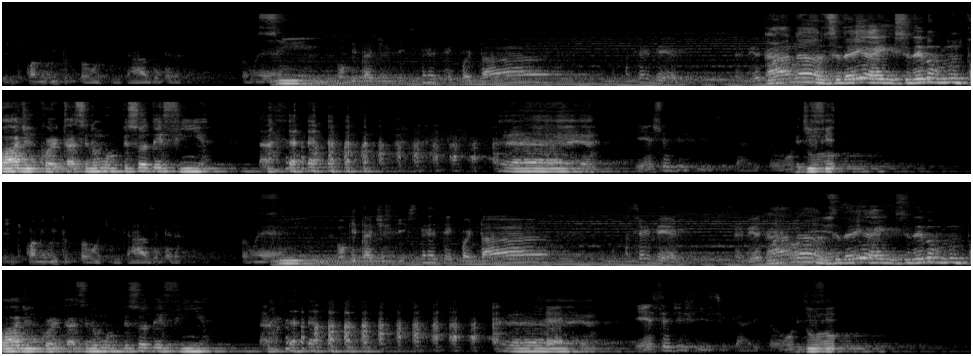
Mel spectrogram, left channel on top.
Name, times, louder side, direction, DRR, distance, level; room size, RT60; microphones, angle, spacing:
voice 1, 0.0-1.8 2.4-2.9 3.3-5.8 6.2-6.9 7.3-8.7 12.3-15.6 16.0-18.0, right 4 dB, 80° right, 1.1 m, -39 dB
voice 2, 2.7-3.3 7.6-11.9 12.3-13.2 14.7-15.6 17.6-18.0, left 3 dB, 85° left, 0.6 m, -26 dB
sound 1, 2.7-8.2, right 1 dB, 10° right, 0.7 m, -43 dB
29.5 x 28.5 x 5.3 m
head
